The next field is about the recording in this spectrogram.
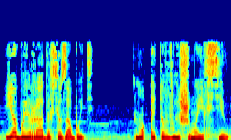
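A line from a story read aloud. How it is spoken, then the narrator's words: Sad sighing woman. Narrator (Russian): печально вздохнув, сказала красавица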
